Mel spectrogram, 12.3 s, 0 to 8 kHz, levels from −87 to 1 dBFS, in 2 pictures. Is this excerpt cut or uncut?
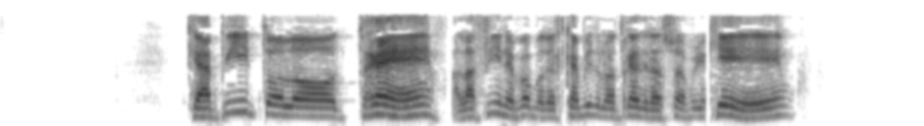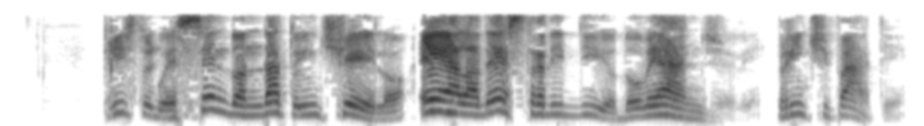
cut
